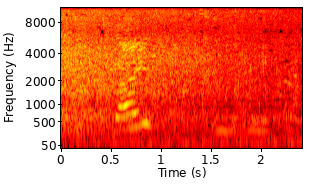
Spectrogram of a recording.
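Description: Small waves washing up onto the beach and water splashing around children wading in the shallows, with short bits of children's voices mixed in.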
